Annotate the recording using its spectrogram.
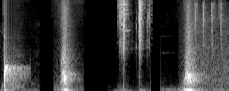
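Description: Intro-animation sound effects: a series of short, sharp pops, the first with a brief tone, and a couple of thin high clicks between them.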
